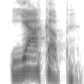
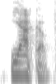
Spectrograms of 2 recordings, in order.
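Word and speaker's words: Jakob: the situation but I'm just gonna correct you all right Jacob yakub yakub I know I say I say it wrong yeah um uh and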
